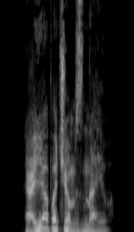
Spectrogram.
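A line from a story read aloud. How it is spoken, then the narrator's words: Snapping retort. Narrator (Russian): огрызнулся Федотов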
